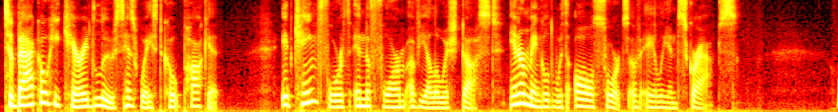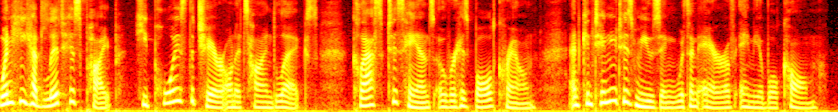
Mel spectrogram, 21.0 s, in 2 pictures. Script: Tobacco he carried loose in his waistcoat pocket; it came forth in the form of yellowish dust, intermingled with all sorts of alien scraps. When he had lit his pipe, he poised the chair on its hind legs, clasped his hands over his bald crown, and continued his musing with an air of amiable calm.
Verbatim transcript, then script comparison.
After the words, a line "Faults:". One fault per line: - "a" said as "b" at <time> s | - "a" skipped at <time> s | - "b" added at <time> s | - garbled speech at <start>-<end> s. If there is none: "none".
Tobacco he carried loose his waistcoat pocket; it came forth in the form of yellowish dust, intermingled with all sorts of alien scraps. When he had lit his pipe, he poised the chair on its hind legs, clasped his hands over his bald crown, and continued his musing with an air of amiable calm.
Faults:
- "in" skipped at 1.6 s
